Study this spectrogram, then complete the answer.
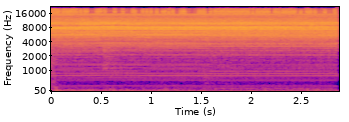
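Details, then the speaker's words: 1976 Alfa Romeo Spider, key on and engine not yet started: steady high buzz with an even hum under it, no surging or rattle; electric fuel pump running normally, fuel return being checked. "the pump is making noises yeah can you hear that"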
